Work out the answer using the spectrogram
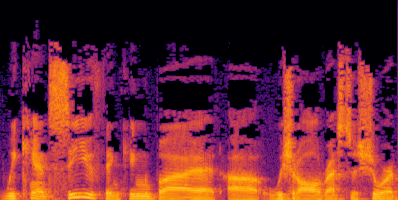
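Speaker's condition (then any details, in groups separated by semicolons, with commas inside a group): No condition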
